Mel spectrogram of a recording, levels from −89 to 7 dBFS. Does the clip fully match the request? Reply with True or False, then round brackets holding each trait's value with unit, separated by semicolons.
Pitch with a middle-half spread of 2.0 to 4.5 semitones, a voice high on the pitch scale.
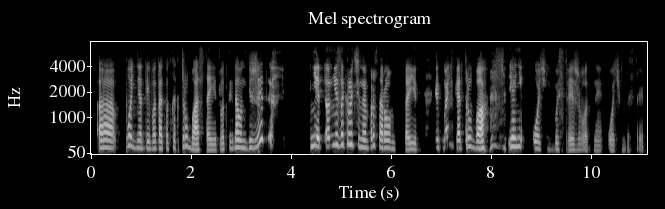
False (5.3 semitones; 195 Hz)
